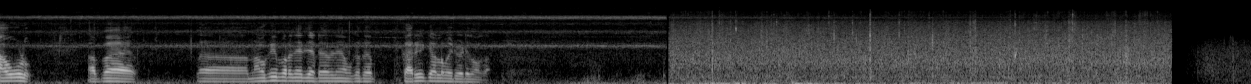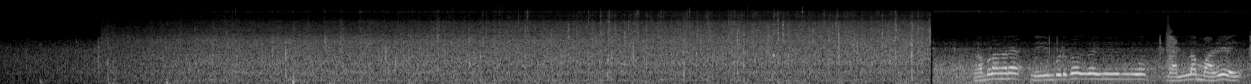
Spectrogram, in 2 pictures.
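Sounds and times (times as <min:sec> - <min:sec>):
heavy rain falling: 0:06.7 - 0:24.6.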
